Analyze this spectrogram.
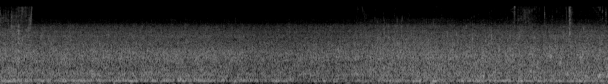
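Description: Small forest creek running steadily: an even rush of flowing water.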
